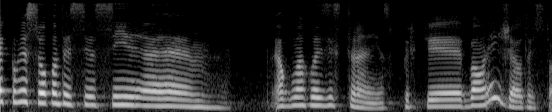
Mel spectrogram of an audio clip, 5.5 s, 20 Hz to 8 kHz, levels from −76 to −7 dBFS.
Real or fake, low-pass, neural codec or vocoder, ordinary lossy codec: fake; 7.2 kHz; codec, 16 kHz in and 24 kHz out, 1 kbps, XY-Tokenizer; none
